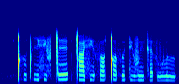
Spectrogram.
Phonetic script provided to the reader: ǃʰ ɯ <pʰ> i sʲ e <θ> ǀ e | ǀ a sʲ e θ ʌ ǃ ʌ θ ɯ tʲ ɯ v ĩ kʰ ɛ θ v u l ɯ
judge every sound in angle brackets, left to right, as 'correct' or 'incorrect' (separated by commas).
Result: correct, incorrect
